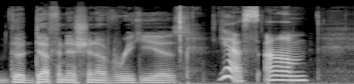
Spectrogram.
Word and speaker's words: Reiki: into it describe what like the definition of Reiki is yes it's it's pronounced Reiki and it's REI ki and it has of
